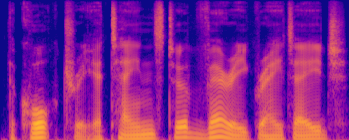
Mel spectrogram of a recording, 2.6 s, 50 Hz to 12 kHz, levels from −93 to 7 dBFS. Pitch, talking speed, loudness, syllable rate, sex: 95 Hz, 205 wpm, -18 LUFS, 4.8 syllables/s, male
